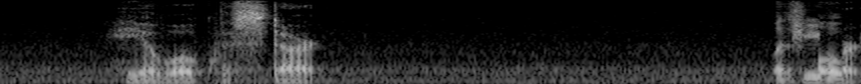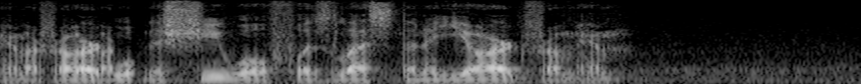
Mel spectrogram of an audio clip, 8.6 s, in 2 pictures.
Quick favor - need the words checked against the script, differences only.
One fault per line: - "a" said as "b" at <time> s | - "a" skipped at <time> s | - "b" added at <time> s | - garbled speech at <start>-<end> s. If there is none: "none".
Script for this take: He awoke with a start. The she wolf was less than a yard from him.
- "with" skipped at 1.1 s
- garbled speech at 3.9-5.0 s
